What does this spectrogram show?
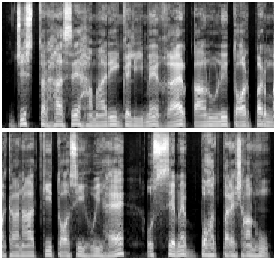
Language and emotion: Urdu, angry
